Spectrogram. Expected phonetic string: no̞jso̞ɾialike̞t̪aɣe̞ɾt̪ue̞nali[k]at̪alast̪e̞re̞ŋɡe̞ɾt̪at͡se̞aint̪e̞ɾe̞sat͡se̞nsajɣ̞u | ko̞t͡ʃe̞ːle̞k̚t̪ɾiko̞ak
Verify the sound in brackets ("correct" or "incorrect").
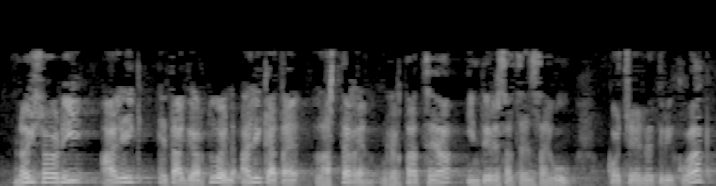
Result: correct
